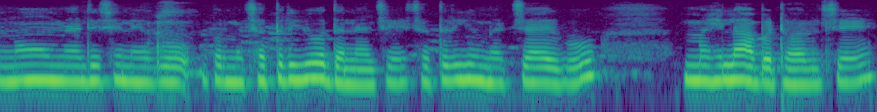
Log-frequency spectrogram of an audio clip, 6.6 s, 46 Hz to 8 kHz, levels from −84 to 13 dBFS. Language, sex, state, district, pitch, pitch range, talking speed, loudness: Maithili, female, Bihar, Madhepura, 195 Hz, 180-205 Hz, 175 wpm, -16 LUFS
